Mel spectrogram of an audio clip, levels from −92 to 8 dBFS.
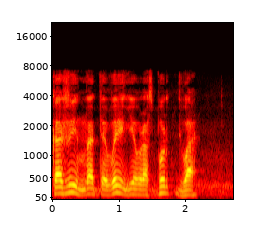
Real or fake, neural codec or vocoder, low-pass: fake; codec, 16 kHz, 2 kbps, FunCodec, trained on LibriTTS, 25 frames a second; 7.2 kHz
